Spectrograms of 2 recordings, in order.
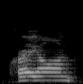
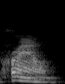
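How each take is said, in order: First: The word is said with two syllables. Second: The word is said with one syllable. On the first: This is the speaker's own way. "I say crayon" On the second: This is how some other people say it. "Some people say crown"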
